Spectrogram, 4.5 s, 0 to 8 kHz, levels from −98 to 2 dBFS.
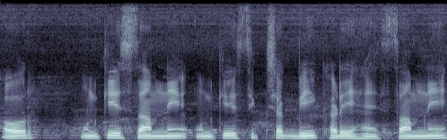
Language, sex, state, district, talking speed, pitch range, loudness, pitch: Hindi, male, Madhya Pradesh, Katni, 120 wpm, 120-130 Hz, -17 LUFS, 125 Hz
